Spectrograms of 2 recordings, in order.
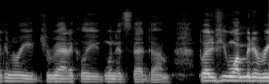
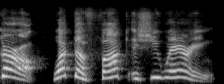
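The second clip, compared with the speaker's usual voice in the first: slow, drawn-out, high disbelief; mock horror; 7 semitones higher, slower than usual. Real, not acted. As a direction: gasp at the outfit in slow horror. Shocked at Jane's outfit.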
